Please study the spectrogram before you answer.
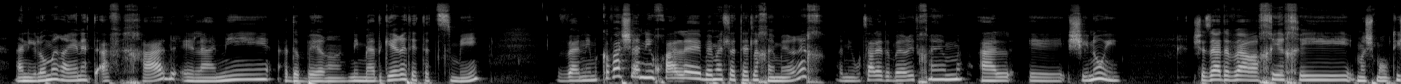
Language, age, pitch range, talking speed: Hebrew, 30-49, 160-200 Hz, 135 wpm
